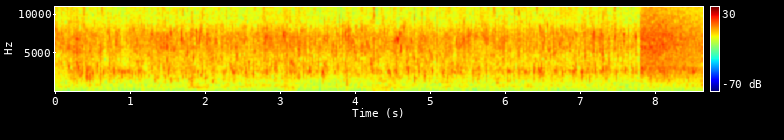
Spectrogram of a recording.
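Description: Food frying in hot oil: a steady sizzle full of fine crackles, which gets louder near the end.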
